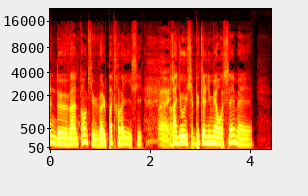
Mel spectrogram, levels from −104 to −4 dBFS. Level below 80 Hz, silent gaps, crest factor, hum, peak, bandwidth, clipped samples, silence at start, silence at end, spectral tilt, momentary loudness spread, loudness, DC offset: -42 dBFS; none; 18 dB; none; 0 dBFS; 14.5 kHz; under 0.1%; 0 s; 0.4 s; -7.5 dB/octave; 11 LU; -19 LUFS; under 0.1%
